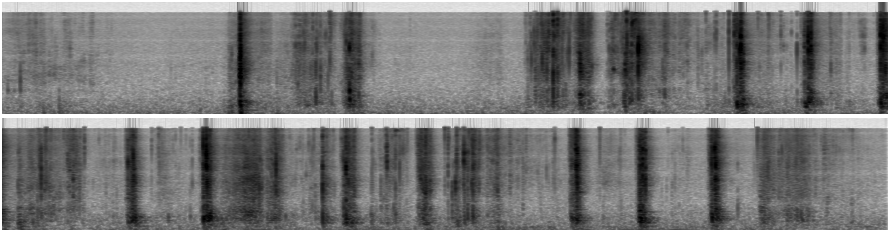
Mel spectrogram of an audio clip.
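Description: Fingers poking and squeezing a thick glossy slime studded with small beads: irregular sharp pops and clicks as air pockets in the slime burst, with wet crackling and squishing between them. The popping starts about two seconds in and comes roughly once a second from then on.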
